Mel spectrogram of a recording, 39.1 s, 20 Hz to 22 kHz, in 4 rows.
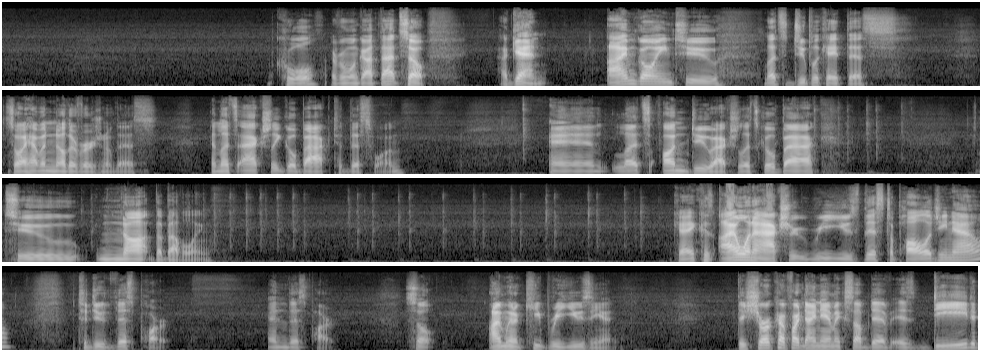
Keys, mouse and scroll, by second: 5.5 right click, 5.5 typing, 6.3-7.7 alt+right drag, 7.7 click, 8.6-11.8 drag, 11.8 click, 16.7 ctrl+z, 19.3 click, 19.8 ctrl+right click, 20.3 ctrl+z, 26.2 ctrl+z, 26.9 alt+right click, 27.9 shift+f.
